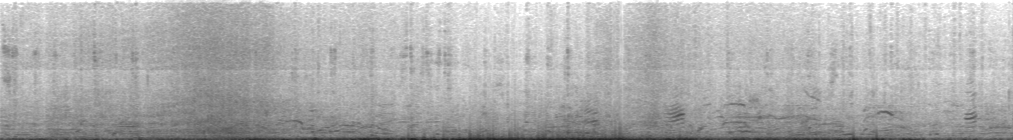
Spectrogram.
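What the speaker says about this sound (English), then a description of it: "here goes a wave. They're coming in." Ocean waves roll in at Waikiki Beach with a broad surging wash, loud and close, under strong wind buffeting and people talking nearby.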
